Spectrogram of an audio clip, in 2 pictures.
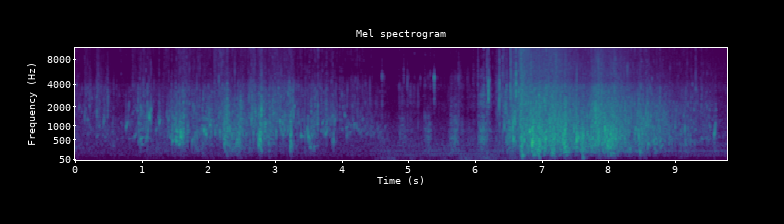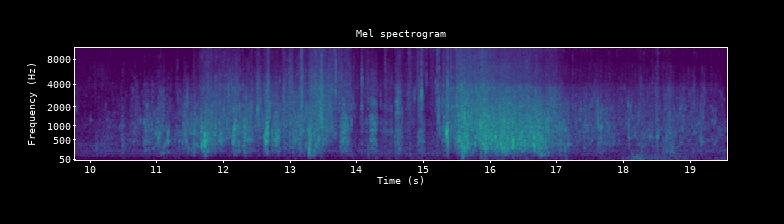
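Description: Shallow lake water sloshing and splashing as a dog wades and swims through it close by, in several surges a few seconds long with quieter gaps between.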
